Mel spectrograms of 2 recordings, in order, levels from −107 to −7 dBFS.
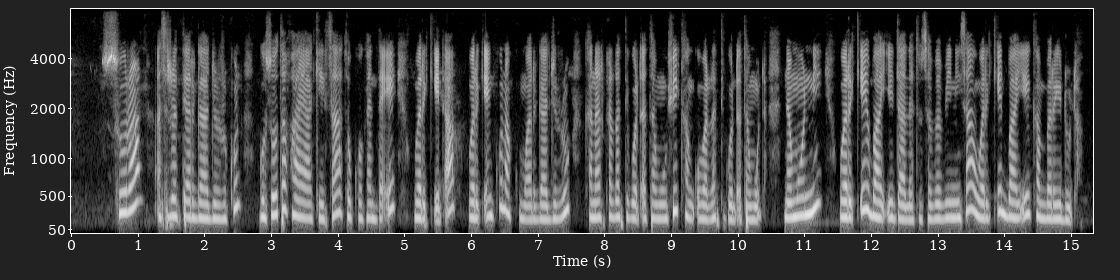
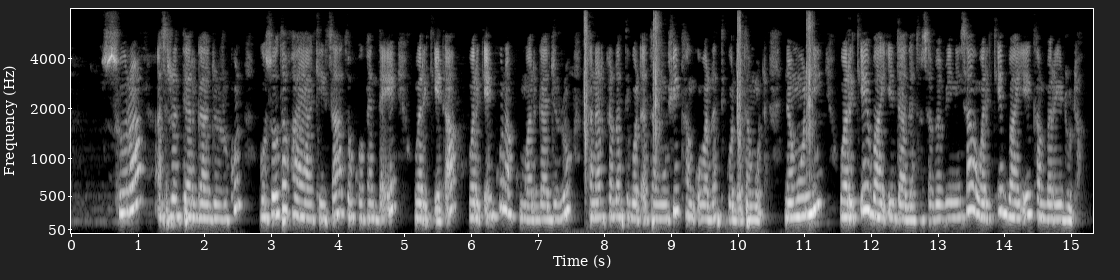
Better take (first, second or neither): first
